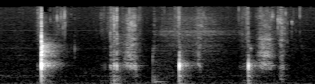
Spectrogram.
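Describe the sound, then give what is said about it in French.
A knife chops fruit into small pieces for a ceviche, giving a few sharp, separate taps at an uneven pace, quiet and with no talk. “Et on coupe les fruits en petits bouts.”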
